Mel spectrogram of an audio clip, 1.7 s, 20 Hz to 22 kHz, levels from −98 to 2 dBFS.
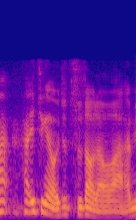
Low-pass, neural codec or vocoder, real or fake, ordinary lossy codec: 7.2 kHz; none; real; none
